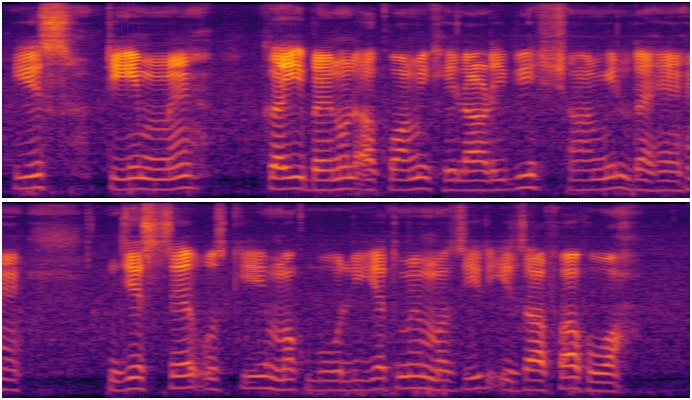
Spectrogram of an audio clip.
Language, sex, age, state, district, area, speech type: Urdu, male, 60+, Delhi, North East Delhi, urban, spontaneous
